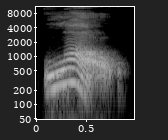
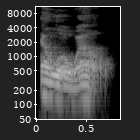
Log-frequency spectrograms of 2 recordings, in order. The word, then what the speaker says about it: LOL: lol problem in text-to-speech the robots may pronounce the common internet slang acronym lol for laugh out loud as lao not lol this error could be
